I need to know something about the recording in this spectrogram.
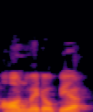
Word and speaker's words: onomatopoeia: उच्चार लक्षात ठेवा, ऑनमेटोपिया. स्पेलिंग पण लक्षात ठेवा.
